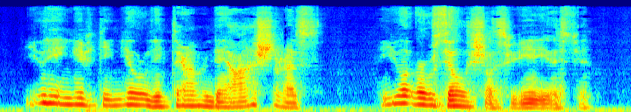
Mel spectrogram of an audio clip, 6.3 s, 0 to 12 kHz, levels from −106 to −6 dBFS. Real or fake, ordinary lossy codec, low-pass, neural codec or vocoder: fake; AAC, 32 kbps; 9.9 kHz; autoencoder, 22.05 kHz, a latent of 192 numbers a frame, VITS, trained on many speakers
